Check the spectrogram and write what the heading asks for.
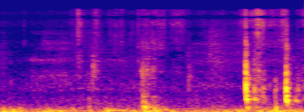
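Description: Light knocks and rubbing from the engine's oil filler cap being handled and set onto the filler neck, with a sharper click near the end, over a low rumble.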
